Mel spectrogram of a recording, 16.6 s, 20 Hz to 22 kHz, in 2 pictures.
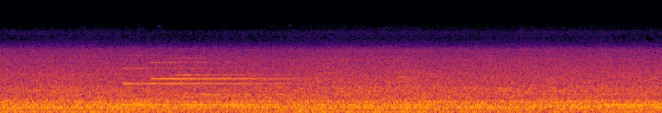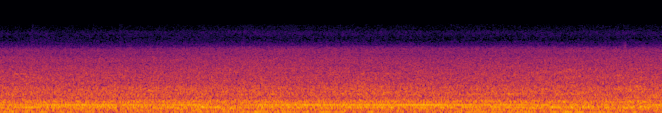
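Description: Manila MRT Line 3 light-rail train running on the track, heard from inside the car: a steady rumble with a low hum, and a few brief high tones about two seconds in.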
